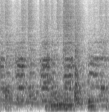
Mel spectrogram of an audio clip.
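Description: Live band music with a steady beat, played on keyboard, drum kit and guitar.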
